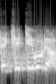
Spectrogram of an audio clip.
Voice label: damaged water, speech cze, mood med; War Thunder

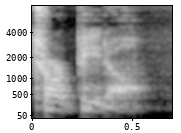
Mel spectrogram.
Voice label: voice message torpedo, crew ships english

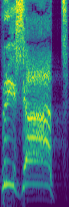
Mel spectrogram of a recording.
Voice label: inform suppressed generic, battlechatter ru; localized english

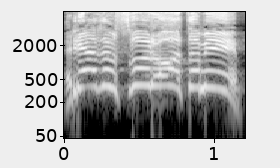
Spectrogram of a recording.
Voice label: landmark near gate, ru; localized english

